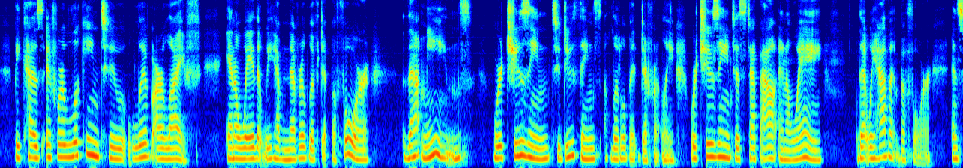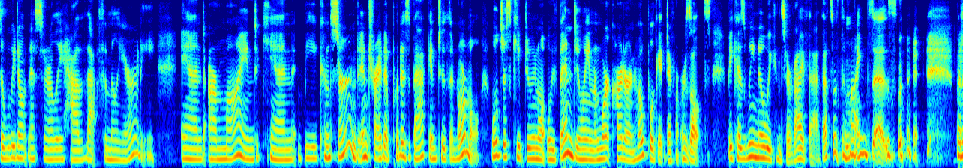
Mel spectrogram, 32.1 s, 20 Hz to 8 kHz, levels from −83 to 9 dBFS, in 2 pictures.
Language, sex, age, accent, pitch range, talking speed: English, female, 30-49, American, 175-215 Hz, 175 wpm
